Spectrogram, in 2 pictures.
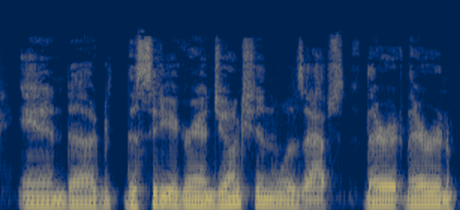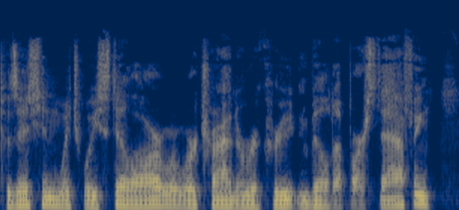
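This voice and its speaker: Against a quiet background, a man with a Southern US accent talks at a moderate pace and medium pitch, his dark, mellow tone delivered in monotone, flat intonation with a dry, close sound and no echo. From US South (Georgia). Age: 50s. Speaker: firefighter. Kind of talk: casual interview.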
